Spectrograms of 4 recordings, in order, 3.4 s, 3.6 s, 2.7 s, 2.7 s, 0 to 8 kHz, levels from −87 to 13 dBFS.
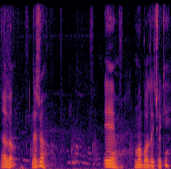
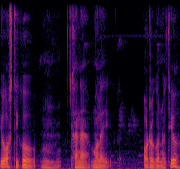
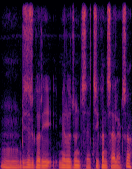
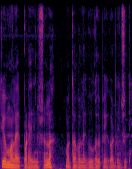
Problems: constant background noise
